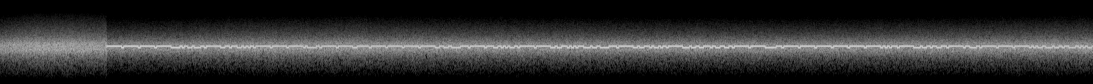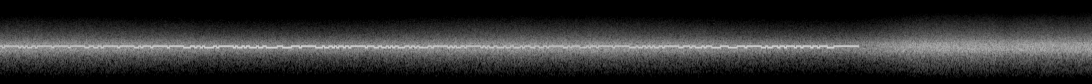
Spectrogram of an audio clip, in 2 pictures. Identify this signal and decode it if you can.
RTTY (45.45 baud, 170 Hz shift), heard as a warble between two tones, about 2200 Hz centre, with radio static and a narrow filter. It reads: PREVIOUSLY OLD CITY WAS ASSIGNED TO FURNESS HIGH SCHOOL.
